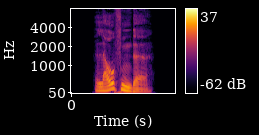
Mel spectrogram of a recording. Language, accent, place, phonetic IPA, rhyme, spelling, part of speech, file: German, Germany, Berlin, [ˈlaʊ̯fn̩də], -aʊ̯fn̩də, laufende, adjective, De-laufende.ogg
- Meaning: inflection of laufend: 1. strong/mixed nominative/accusative feminine singular 2. strong nominative/accusative plural 3. weak nominative all-gender singular 4. weak accusative feminine/neuter singular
